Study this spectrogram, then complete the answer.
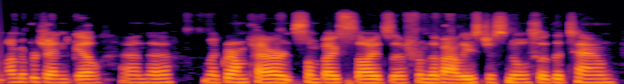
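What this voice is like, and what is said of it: Southeast English accent. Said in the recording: “despite my accent ... this side of the River Severn and moved to the southeast of England ... that's why I've got this daft accent”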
